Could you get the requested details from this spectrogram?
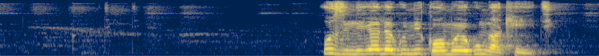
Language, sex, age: Zulu, male, 22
